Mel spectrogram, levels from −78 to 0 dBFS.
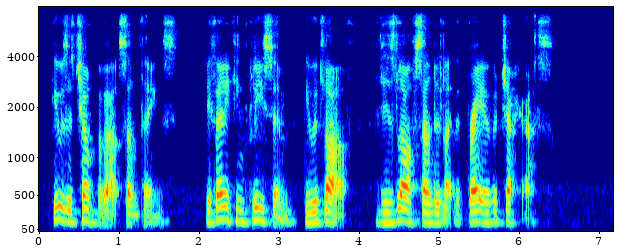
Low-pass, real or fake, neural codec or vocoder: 7.2 kHz; fake; vocoder, 22.05 kHz, 80 mel bands, HiFi-GAN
